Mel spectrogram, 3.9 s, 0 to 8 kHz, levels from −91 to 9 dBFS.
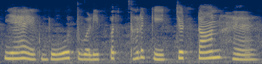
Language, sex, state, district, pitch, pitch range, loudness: Hindi, female, Uttar Pradesh, Saharanpur, 260 Hz, 230-280 Hz, -16 LUFS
